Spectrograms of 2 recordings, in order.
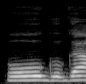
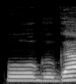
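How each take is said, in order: Both takes have the same delivery.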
